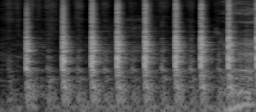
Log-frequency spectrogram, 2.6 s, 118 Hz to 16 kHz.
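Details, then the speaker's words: 2001 Dodge Ram 1500: sharp creaking clunks, about three a second, as the shock is pushed by hand; also heard over bumps while driving; shock absorber worn and needs replacing. "also i think we're gonna need shocks you can hear it going over uh over the bumps and stuff"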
